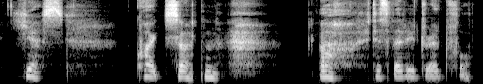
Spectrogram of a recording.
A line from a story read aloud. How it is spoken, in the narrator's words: She sighed and said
